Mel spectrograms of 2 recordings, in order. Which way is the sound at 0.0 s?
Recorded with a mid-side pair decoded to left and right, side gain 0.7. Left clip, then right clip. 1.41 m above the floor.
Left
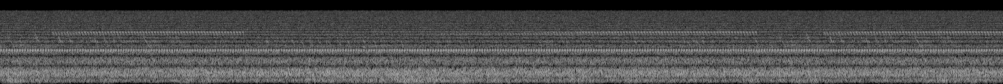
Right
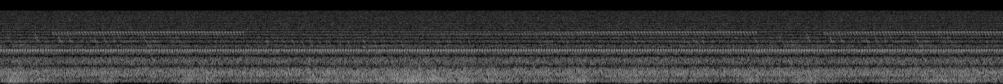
30° left.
